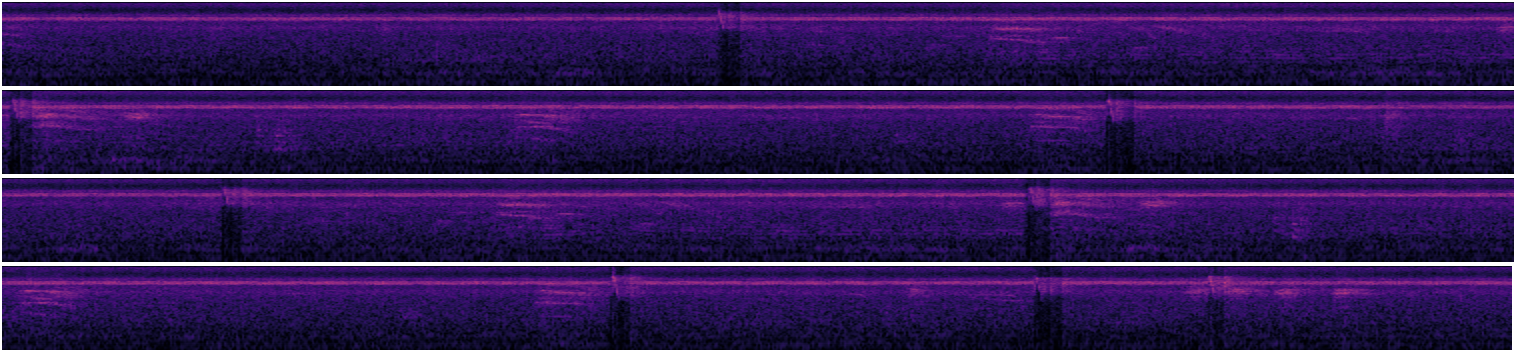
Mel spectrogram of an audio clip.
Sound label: ambience; Street Hoops; XBOX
